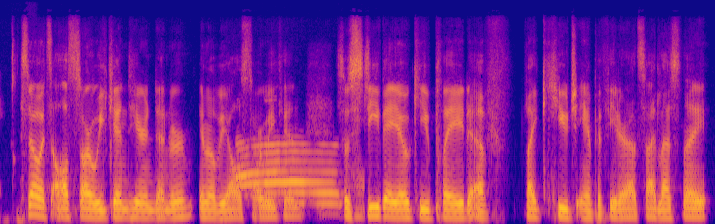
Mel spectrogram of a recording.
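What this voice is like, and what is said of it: Hoarse voice. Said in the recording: “My voice is a little hoarse. ... it's ... Monday voice. ... I lose my fucking voice every weekend.”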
